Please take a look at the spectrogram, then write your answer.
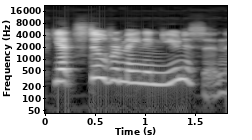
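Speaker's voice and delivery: plain reading voice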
